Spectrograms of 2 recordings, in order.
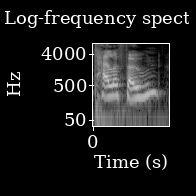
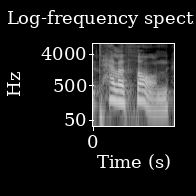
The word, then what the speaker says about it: telethon: Yeah, it's pronounced telephone. God, you're so fucking thick. I can't believe I'm wasting my time with this. God, old people don't fucking know anything, do they? – Charmaine, it's a telethon.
